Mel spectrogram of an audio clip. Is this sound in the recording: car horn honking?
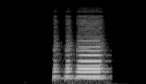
yes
